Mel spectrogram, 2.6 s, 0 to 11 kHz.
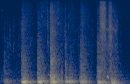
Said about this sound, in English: Boy, she weighs like 20 pounds, but she can stomp. Yeah, she can stomp like a fucking 80-pounder.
